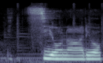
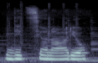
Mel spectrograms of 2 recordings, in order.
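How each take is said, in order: First: The z sound is hard and strong. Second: The z sound is soft and light. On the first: The speaker calls it wrong. "It is not" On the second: The speaker calls it right. "It is light"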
